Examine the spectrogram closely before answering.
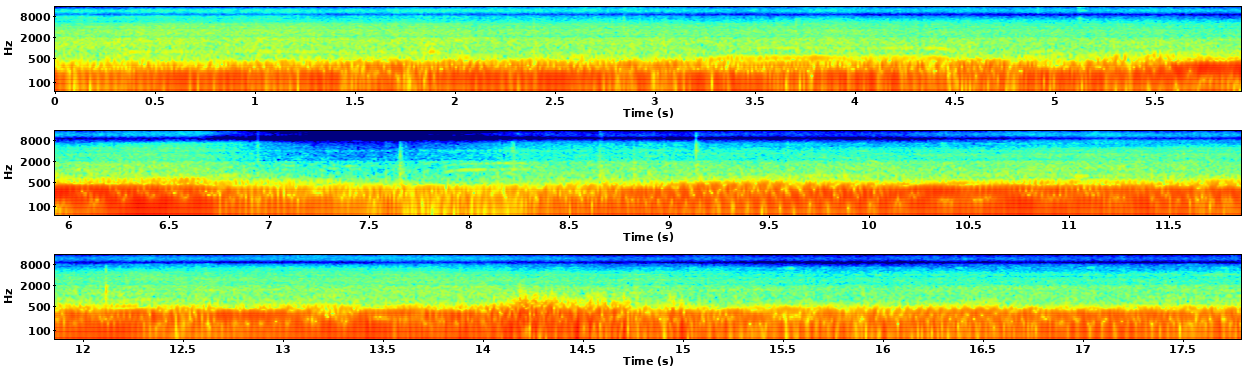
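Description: Jet ski engines running and revving as the craft speed along the water, their pitch rising and falling. There is a strong rising rev about six seconds in and a dip soon after, then steady running, with a short rush of noise about fourteen seconds in.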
